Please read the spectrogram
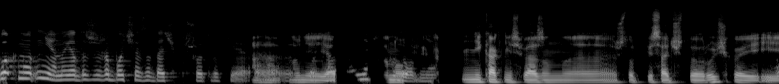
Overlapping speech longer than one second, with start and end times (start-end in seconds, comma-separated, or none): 2.5-4.4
